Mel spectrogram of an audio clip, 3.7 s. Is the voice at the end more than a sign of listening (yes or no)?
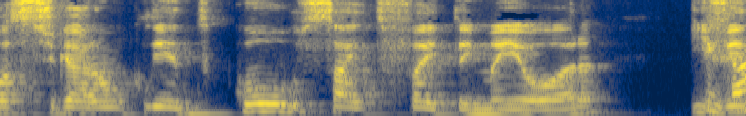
no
